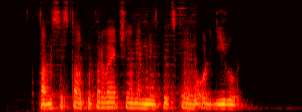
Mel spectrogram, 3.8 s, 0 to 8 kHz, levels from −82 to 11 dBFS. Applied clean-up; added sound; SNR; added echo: neural separator model SepFormer DNS4.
